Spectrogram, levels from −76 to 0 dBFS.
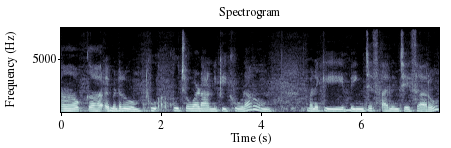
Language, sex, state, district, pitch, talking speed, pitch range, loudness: Telugu, female, Andhra Pradesh, Anantapur, 180 Hz, 80 wpm, 170-190 Hz, -15 LUFS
